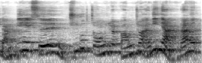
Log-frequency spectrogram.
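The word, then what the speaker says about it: Nam Việt: 자, 남비엣, 이거 베트남 말이지만 한자 표현으로 쓸 수 있습니다.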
